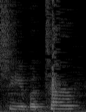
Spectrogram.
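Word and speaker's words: Sheba Turk: Sally Ann Roberts, Sheba Turf. That's how to pronounce her name.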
